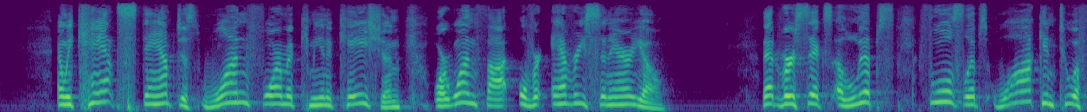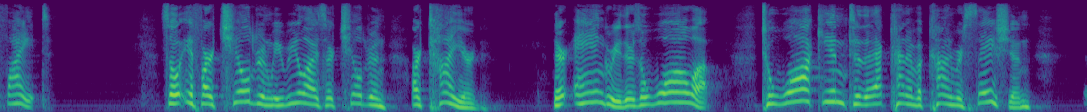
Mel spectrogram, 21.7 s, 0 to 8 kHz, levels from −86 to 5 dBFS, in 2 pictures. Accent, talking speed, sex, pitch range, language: American, 140 wpm, male, 150-230 Hz, English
